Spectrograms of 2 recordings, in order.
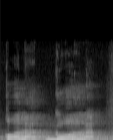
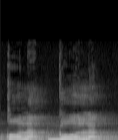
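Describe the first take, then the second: The two takes are said the same way.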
